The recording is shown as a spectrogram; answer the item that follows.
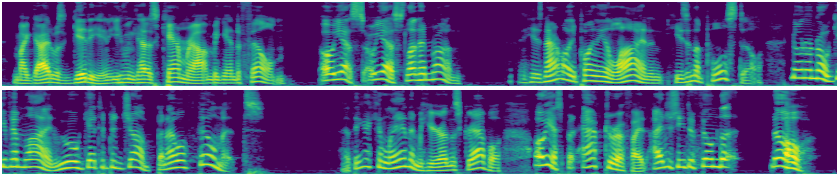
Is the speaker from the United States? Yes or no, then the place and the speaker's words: yes; United States; accent: American; my American accent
